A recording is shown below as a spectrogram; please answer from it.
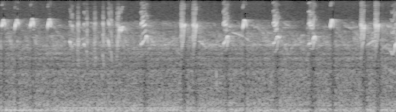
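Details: Olive-backed sunbird song for use as a lure, dominated by the rapid 'tembakan' style: very high, sharp chirps and short downslurred notes in quick bursts, with brief pauses between bursts.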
